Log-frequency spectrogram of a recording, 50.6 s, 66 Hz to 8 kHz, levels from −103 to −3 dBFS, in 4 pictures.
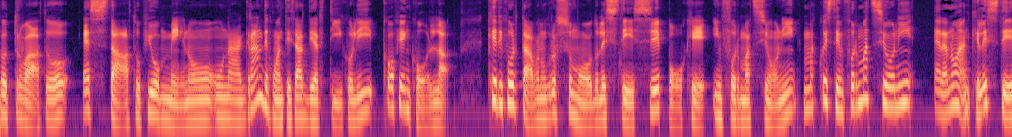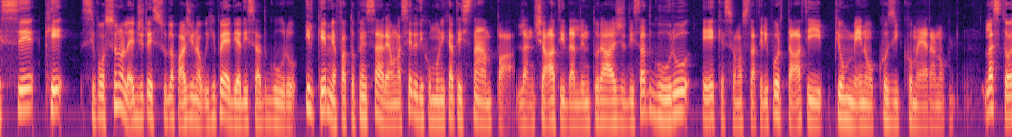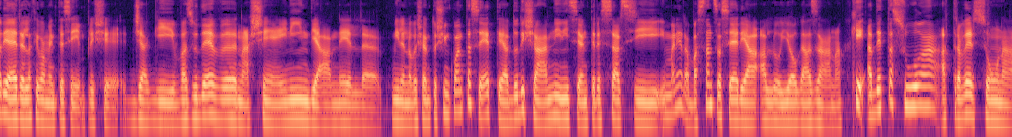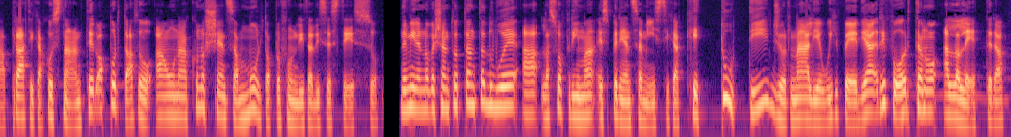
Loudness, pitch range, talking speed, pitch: -19 LUFS, 115-165 Hz, 150 wpm, 130 Hz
